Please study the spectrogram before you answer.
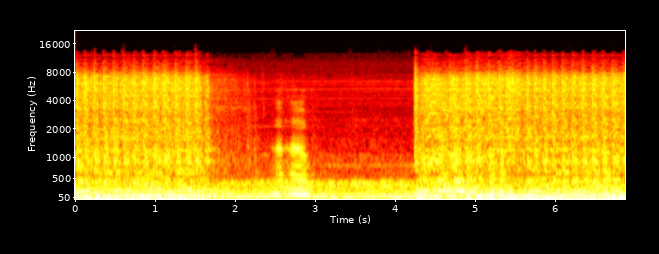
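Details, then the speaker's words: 1949 International KB2 truck with GM LS engine swap, E38 ECU and basic tune, old fuel in fuel cell: steady cranking at three to four turns a second with no firing; owner checking spark, wonders if O2 sensors are needed. "something's wrong i'm gonna check spark all right again [Music] oh she wanted to start"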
